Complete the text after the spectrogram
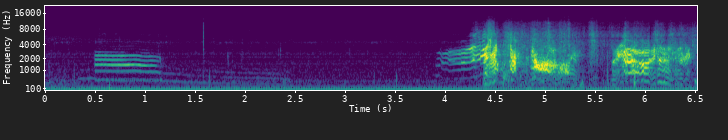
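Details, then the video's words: Domestic cats, a mother and her grown son, in a serious fight: a long, steady, falling meow, then a harsh burst of overlapping squalls and yowls, loud and noisy. "Cat Fight"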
